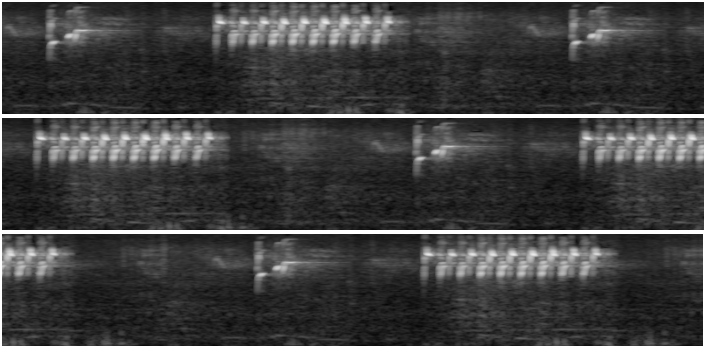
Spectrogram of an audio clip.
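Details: Wild European goldfinch from Bouteldja in Algeria's El Tarf area singing. Quick high chirps lead into fast buzzy trills about a second long. The pattern repeats roughly every two and a half seconds over a low murmur.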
